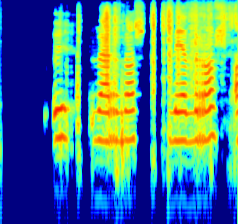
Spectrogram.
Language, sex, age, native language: Icelandic, male, 8, Icelandic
